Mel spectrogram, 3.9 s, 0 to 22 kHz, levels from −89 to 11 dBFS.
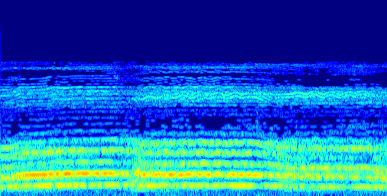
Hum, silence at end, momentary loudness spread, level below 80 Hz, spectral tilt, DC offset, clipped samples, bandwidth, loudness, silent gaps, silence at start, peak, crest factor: none; 0 s; 9 LU; -64 dBFS; -7.5 dB/octave; under 0.1%; under 0.1%; 6 kHz; -24 LUFS; none; 0 s; -10 dBFS; 12 dB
